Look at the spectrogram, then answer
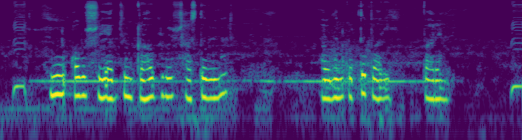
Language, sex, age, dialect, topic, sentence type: Bengali, female, 18-24, Rajbangshi, banking, question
